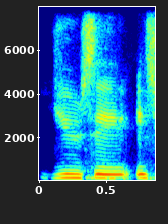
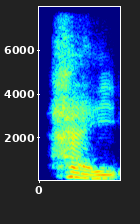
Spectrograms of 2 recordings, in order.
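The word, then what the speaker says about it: hay: Like we never say hey if we're saying there is or there are. Do you remember that word H-A-Y? We always say I. We don't pronounce the H.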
